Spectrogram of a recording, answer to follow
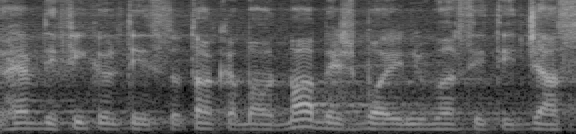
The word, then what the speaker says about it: Babeș-Bolyai: We gather under the roof of one of Romania's most storied institutions, Babeș-Bolyai University.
